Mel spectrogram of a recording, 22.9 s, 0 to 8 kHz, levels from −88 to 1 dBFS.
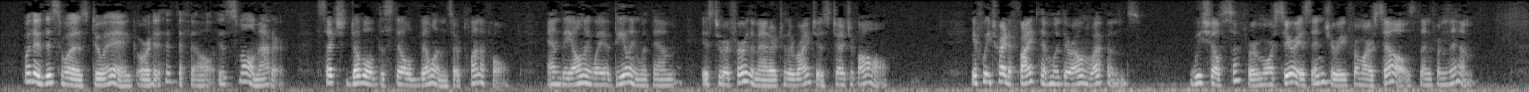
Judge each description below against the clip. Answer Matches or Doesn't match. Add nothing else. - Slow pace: Doesn't match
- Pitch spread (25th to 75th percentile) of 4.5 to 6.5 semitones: Matches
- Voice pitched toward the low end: Doesn't match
